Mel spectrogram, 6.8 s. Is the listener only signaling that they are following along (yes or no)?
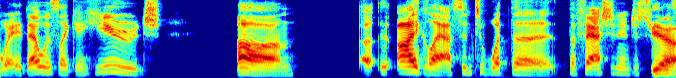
no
